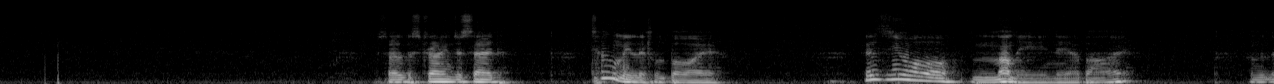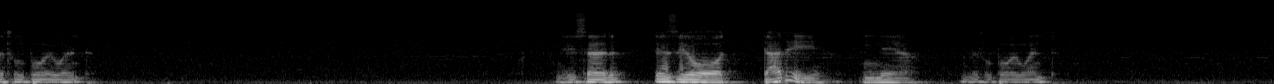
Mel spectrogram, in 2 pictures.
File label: saxophonist reading stories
